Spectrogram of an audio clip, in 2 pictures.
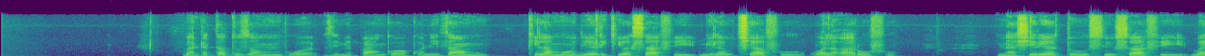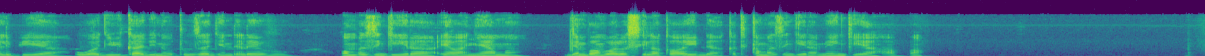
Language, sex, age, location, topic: Swahili, male, 18-24, Dar es Salaam, agriculture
